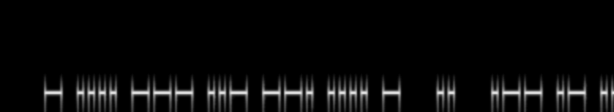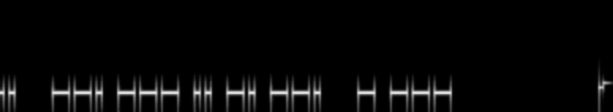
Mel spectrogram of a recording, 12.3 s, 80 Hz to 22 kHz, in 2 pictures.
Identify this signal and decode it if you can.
Morse code, heard as a keyed tone, about 22 wpm, 700 Hz. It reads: THOUGHT I WAS GOING TO
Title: Sets of 5 Words Encore2 22wpm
